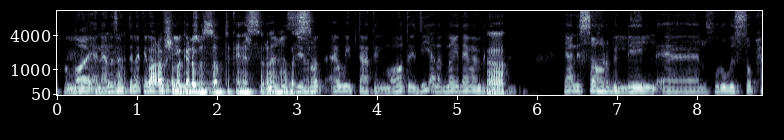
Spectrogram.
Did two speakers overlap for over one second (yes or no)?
yes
